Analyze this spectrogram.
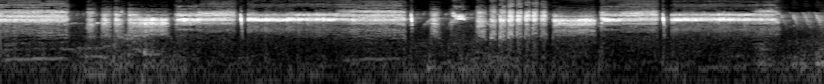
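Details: Streaked weaver delivering repeated stretches of harsh sizzling buzz, each interrupted by rapid dry rattling clicks, with almost no pause between phrases.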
